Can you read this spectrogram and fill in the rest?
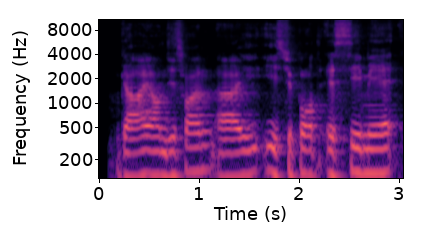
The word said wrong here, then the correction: ECMAScript: Uh, ECMAScript, I think it's usually pronounced.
